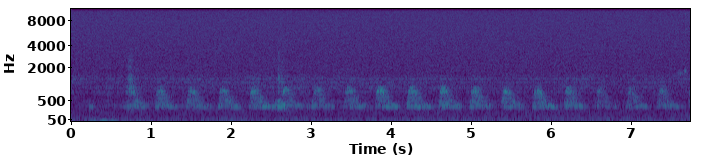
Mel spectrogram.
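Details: Doppler fetal heartbeat at 20 weeks of pregnancy, rapid and regular whooshing at about 140–150 beats per minute, strong and healthy: normal fetal heartbeat.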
